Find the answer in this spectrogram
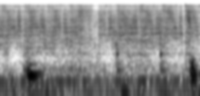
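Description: Faint rubbing and rustling of paper as a hand wipes a foam ink blending tool clean on a sheet of scrap paper laid over cardstock, with a few small ticks.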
